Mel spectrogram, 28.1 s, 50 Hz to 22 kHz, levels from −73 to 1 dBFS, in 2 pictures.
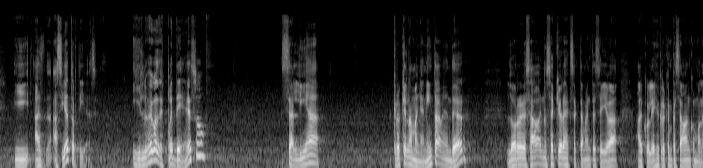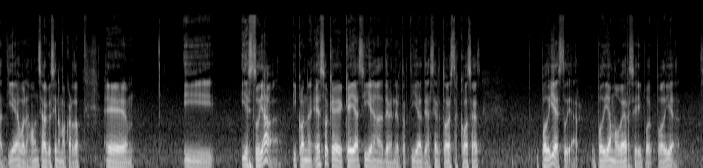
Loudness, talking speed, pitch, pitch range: -18 LUFS, 150 wpm, 100 Hz, 85-110 Hz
